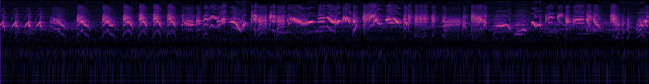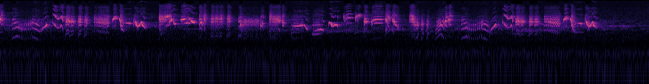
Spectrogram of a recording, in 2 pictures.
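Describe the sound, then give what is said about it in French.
A Hippolais warbler pours out a fast, nonstop babble of high, scratchy yet melodious notes, with mimicked calls of sparrows, starlings and a blackbird alarm woven in, sung fairly loud, with only brief pauses and no voices. “Et après ce prélude d'imitation, l'Hippolaïs se lance dans un bavardage hyper rapide, mélodieux mais grinçant, un torrent de notes précipitées à toute allure.”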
